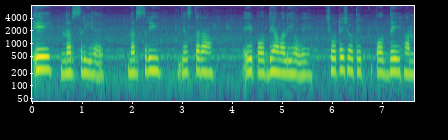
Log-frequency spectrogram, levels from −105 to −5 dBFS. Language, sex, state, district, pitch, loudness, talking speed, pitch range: Punjabi, female, Punjab, Fazilka, 215 Hz, -21 LUFS, 110 wpm, 200-235 Hz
